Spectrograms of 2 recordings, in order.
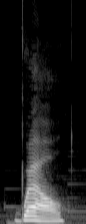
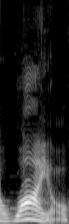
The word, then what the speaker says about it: well: well 啊，不要读成了 while 或者是 will 都不对哈，它是 well well。Oh God well。It started about a half hour before the wedding。我们把它放慢。It started about a half hour before the wedding.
